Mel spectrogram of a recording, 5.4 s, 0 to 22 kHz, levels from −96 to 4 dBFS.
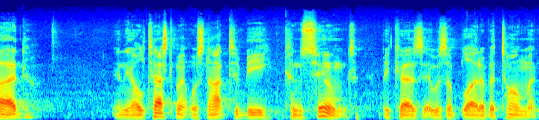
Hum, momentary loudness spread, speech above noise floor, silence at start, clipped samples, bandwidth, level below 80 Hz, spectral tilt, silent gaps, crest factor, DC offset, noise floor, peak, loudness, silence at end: none; 12 LU; 32 dB; 0 s; under 0.1%; 15 kHz; -48 dBFS; -3.5 dB/octave; none; 20 dB; under 0.1%; -51 dBFS; 0 dBFS; -19 LUFS; 0 s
